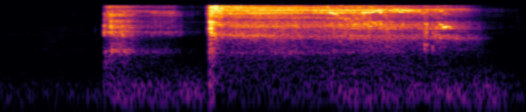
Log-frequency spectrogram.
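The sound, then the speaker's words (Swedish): A champagne bottle with a fairly narrow cork is eased open: a soft hiss begins, pauses briefly, then a sharper release gives way to a steady gas hiss that fades after about two seconds. No one speaks. “Nej, du är väldigt smakfull när du öppnar champagne.”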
